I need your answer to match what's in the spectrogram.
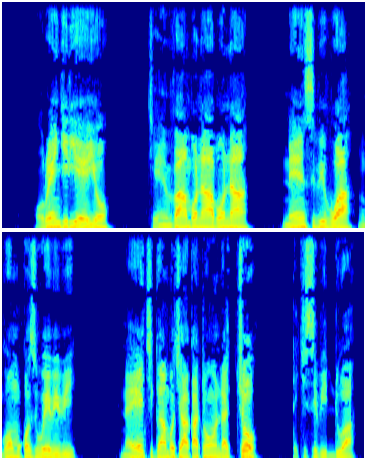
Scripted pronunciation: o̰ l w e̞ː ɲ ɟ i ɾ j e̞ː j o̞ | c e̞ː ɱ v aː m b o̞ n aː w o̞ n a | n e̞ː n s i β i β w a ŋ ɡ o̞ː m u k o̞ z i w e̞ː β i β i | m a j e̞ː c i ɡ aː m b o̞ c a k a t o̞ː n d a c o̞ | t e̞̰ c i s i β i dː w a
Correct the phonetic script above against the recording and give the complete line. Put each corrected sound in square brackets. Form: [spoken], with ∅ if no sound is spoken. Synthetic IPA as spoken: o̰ l w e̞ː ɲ ɟ i ɾ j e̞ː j o̞ | c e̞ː ɱ v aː m b o̞ n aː [β] o̞ n a | n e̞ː n s i β i β w a ŋ ɡ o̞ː m u k o̞ z i w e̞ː β i β i | [n] a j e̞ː c i ɡ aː m b o̞ c a k a t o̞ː n d a c o̞ | t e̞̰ c i s i β i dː w a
